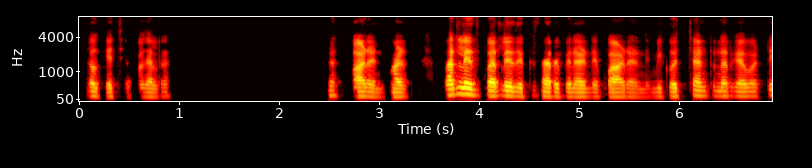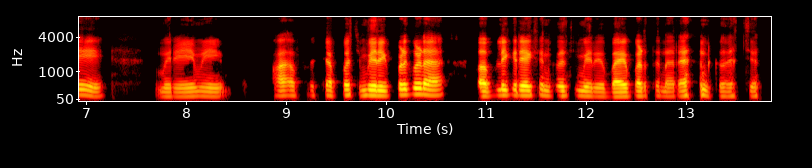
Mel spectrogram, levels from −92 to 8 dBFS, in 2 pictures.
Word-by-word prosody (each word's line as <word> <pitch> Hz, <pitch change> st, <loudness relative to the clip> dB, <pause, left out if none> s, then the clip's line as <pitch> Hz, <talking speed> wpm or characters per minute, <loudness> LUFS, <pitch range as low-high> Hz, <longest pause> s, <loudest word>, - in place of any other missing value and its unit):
Okay. 120 Hz, -2 st, -5 dB
చెప్పగలరా? 110 Hz, 0 st, -9 dB, 1.9 s
పాడండి. 120 Hz, -3 st, +4 dB
పాడ్ 110 Hz, -1 st, +1 dB, 0.4 s
పర్లేదు, 160 Hz, 0 st, +8 dB
పర్లేదు. 130 Hz, -2 st, +5 dB
ఒకసారి 120 Hz, -4 st, 0 dB
వినిపీయండి 110 Hz, -1 st, -1 dB
పాడండి. 110 Hz, -1 st, 0 dB
మీకొచ్చంటున్నారు 125 Hz, +2 st, -4 dB
కాబట్టి, 120 Hz, +5 st, -4 dB, 0.8 s
మీరు 115 Hz, 0 st, -7 dB
ఏమి 120 Hz, 0 st, -5 dB, 0.7 s
ఆహ్, 135 Hz, 0 st, 0 dB
ప్ 135 Hz, -, -19 dB
చెప్పచ్చు. 150 Hz, +1 st, -2 dB
మీరిప్పుడు 140 Hz, +2 st, +4 dB
కూడా 160 Hz, -3 st, +7 dB, 0.5 s
పబ్లిక్ 145 Hz, +4 st, +2 dB
రియాక్షన్ 135 Hz, 0 st, +2 dB
గురించి 130 Hz, 0 st, -4 dB
మీరు 120 Hz, -2 st, -2 dB, 0.2 s
భయపడుతున్నారనుకోవచ్చు. 125 Hz, +1 st, -2 dB
125 Hz, 100 wpm, -25 LUFS, 115-135 Hz, 1.9 s, పర్లేదు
